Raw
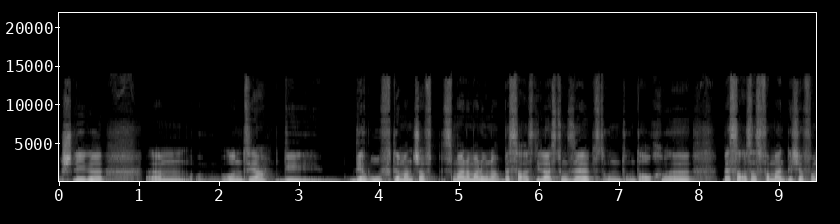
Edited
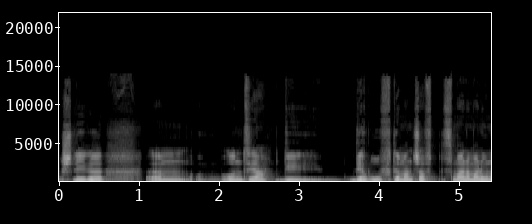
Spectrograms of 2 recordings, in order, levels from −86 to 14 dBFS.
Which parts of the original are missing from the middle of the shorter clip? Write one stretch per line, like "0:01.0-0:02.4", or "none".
none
